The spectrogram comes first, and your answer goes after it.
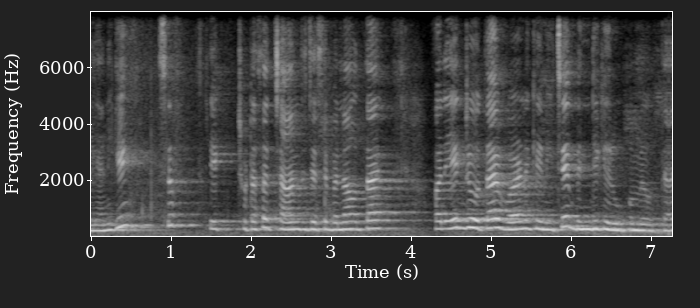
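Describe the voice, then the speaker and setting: A woman teaches a grammar lesson in a high, clear voice. She repeats each term and keeps checking in with the class. Her voice rings through a roomy space with a long echo. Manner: explains step by step, repeats terms, checks with "thik hai"; asks questions and answers them herself. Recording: echoey room with long reverb.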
